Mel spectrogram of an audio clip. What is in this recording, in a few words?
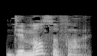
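"demulsify", British English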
